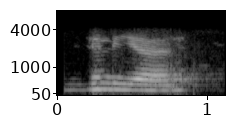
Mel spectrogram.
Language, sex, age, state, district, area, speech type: Maithili, female, 30-45, Bihar, Samastipur, rural, conversation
